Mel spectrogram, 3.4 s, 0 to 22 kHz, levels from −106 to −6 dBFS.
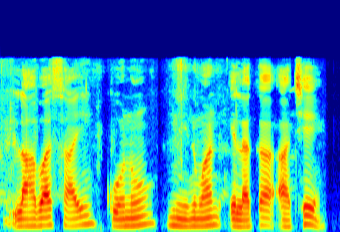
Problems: constant background noise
